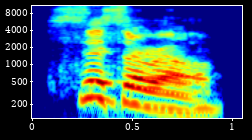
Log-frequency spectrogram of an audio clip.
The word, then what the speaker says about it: Cicero: fit with it so the name of the stadium is Cicero Stadium Cicero that's how you pronounce it I don't have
